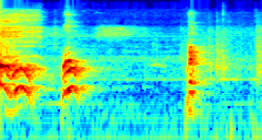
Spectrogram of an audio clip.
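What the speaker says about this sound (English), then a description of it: "There's a dog in the background, Peter." A dog barks in a film scene, two sharp yips close together, then a pause and a third bark, clear against a quiet background.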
